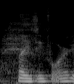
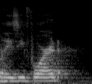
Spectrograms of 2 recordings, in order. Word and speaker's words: Blasey Ford: I mean, after the Brett Kavanaugh stuff with Christine Blasey Ford. Did I say that right? Yeah. – Blasey Ford. – Yeah. Blasey Ford.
